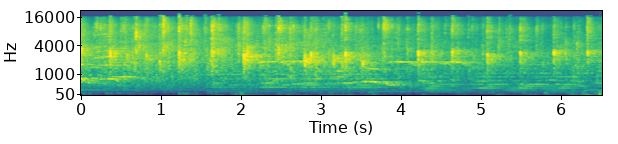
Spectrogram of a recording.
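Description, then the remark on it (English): An audience claps steadily, a dense patter of many hands sustained at an even level throughout, with faint voices mixed in underneath. “keep it going for her. Clap for her.”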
